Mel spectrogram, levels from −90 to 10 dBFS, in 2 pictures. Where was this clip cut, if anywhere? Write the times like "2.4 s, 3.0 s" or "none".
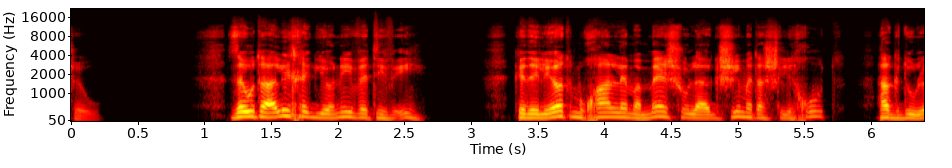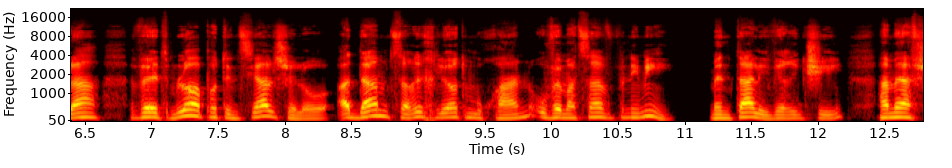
none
